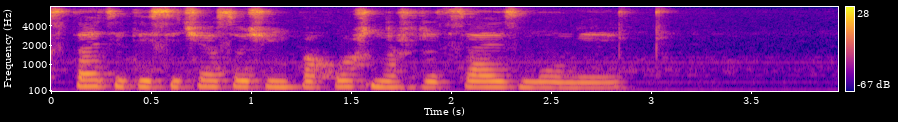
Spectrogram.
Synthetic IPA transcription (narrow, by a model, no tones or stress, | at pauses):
kst̪atʲɪt̪ɨsʲɪt͡ɕasot͡ɕɪnʲpɐxo̞ʂnəʐɾʲɪt̪saɪzmumʲɪɪ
